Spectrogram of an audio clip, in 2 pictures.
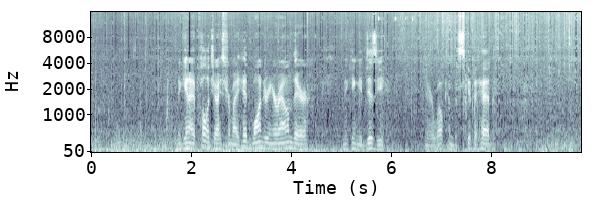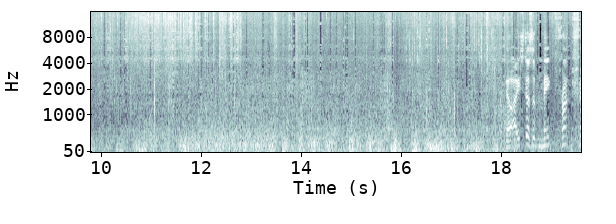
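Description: Bicycle tyres crunch and rattle over a gravel track.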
